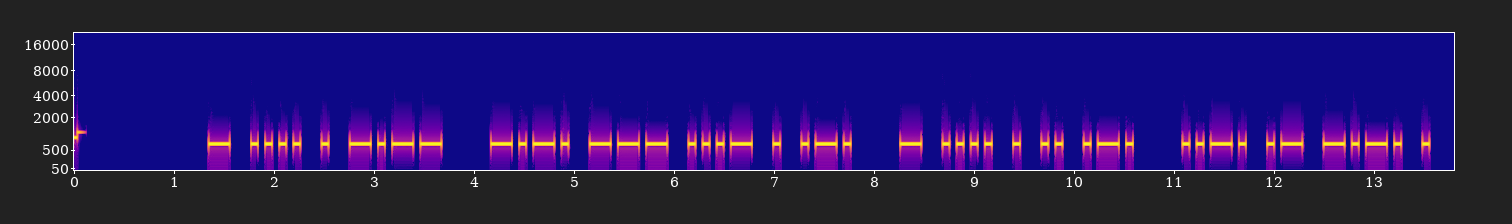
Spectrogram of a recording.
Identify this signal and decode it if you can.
Morse code, heard as a keyed tone, about 17 wpm, 700 Hz. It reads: THEY COVER THEIR FACE
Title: Sentences from Top 1000 Words - Review Part 1 - 17wpm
